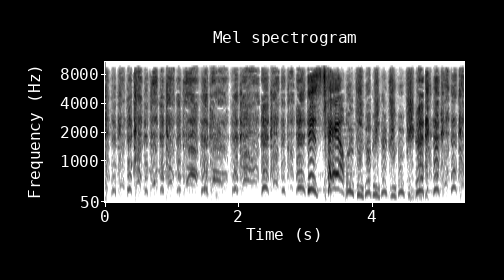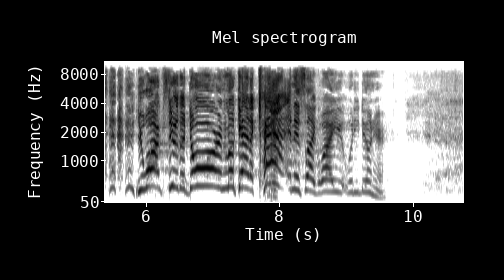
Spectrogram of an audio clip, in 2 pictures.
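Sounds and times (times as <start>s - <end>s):
human voice imitating an excited dog panting: 0.0s - 5.8s
speech: 3.0s - 9.7s
laughter: 10.0s - 10.7s.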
